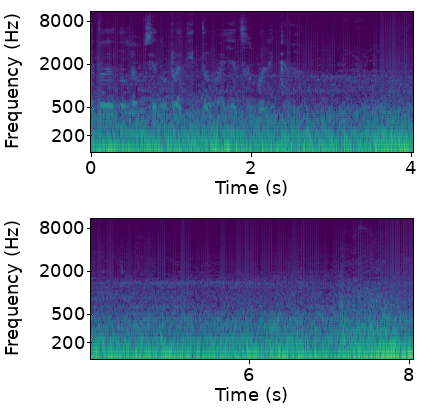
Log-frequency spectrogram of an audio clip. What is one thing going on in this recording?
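A car's tyres rumble steadily on the road from inside the car.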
